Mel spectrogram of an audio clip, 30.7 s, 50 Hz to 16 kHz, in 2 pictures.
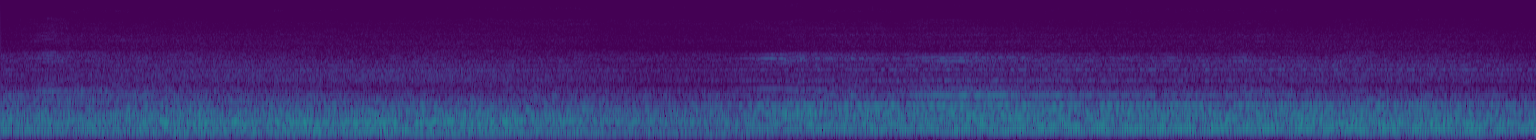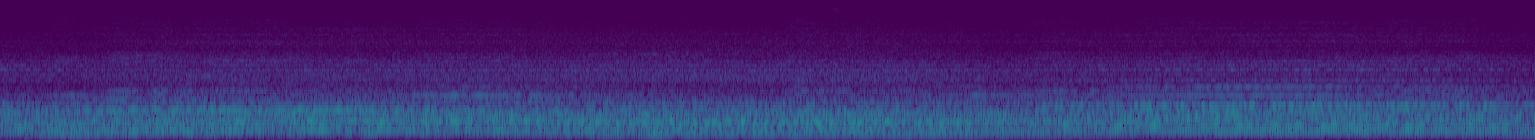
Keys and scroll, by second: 0.2 ctrl+y, 2.0 space, 2.5 alt+space, 3.1 ctrl+alt+space, 10.1 Down, 10.9 Up, 11.6 Up, 11.7 Up, 11.9 Up, 12.1 Up, 12.4 Up, 12.7 Up, 13.0 Down, 13.2 Down, 13.3 typing, 13.8 Up, 15.9 Down, 16.8 Up, 16.9 Up, 17.0 Up, 17.1 Up, 17.2 Up, 17.4 Down.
